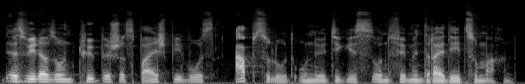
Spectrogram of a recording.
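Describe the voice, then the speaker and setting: A man's voice: on the low side, steady tone, brisk. A man chatting casually in a film review podcast, talking freely with many fillers and restarts. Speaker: podcast host reviewing films.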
